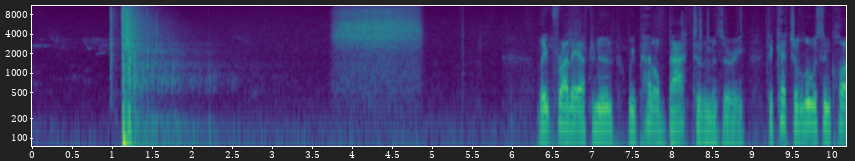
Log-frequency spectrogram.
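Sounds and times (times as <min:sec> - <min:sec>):
gunshot: 0:01.0 - 0:02.5
hissing burst: 0:03.8 - 0:05.0
speech: 0:06.3 - 0:10.1.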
